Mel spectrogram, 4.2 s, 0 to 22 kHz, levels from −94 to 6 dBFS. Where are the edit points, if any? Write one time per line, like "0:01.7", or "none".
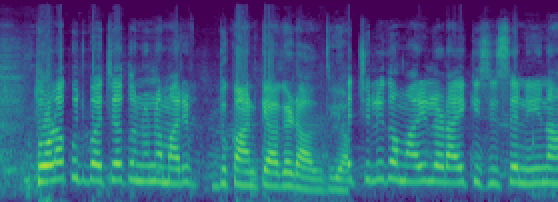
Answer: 0:02.7

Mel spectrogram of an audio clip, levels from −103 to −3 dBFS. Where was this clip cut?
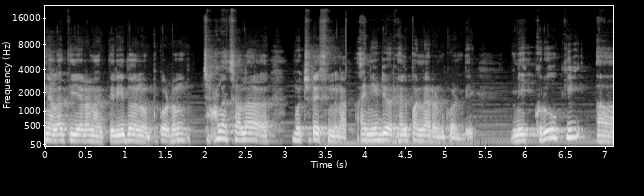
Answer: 0:03.8

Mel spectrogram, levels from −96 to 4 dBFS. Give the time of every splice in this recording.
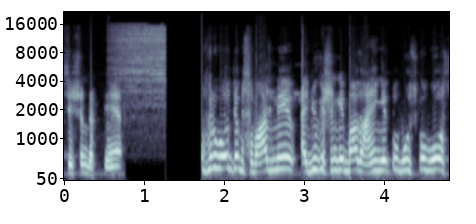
0:01.2

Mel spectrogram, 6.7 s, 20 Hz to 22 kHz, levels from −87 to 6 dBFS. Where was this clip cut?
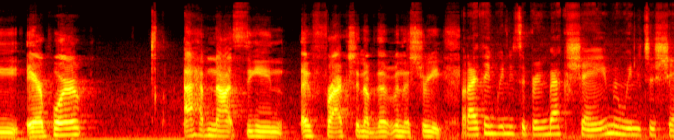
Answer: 0:04.5

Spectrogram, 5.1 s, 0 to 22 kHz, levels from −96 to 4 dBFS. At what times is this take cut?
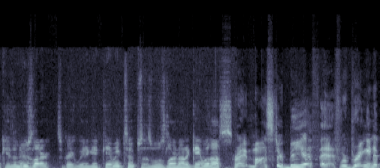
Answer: none

